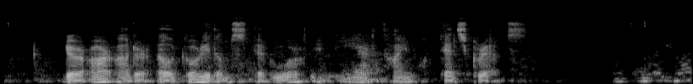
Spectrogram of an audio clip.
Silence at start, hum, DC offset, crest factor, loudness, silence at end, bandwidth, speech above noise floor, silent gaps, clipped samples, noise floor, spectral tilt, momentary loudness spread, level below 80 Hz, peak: 0.35 s; none; under 0.1%; 22 dB; -27 LUFS; 0 s; 9.2 kHz; 50 dB; none; under 0.1%; -77 dBFS; -5.5 dB/octave; 15 LU; -60 dBFS; -6 dBFS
